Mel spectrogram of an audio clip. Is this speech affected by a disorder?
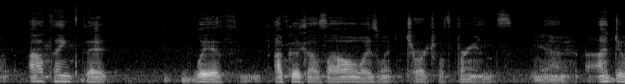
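Yes: cerebral palsy, mild.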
